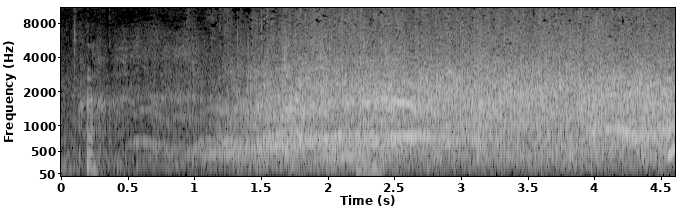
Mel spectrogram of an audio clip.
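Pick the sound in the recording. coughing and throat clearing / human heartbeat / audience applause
audience applause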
